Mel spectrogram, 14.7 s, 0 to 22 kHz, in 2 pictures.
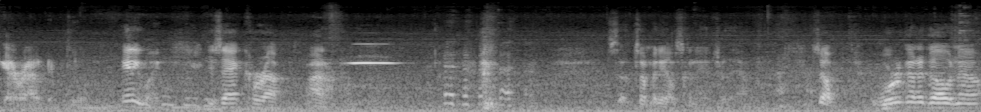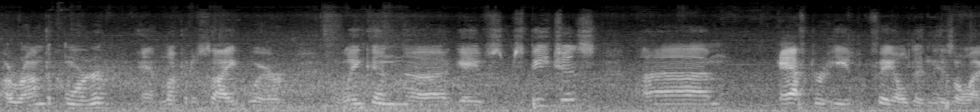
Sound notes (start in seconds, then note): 3.0 crowd chuckles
